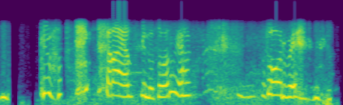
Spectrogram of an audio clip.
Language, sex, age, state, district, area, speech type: Dogri, female, 18-30, Jammu and Kashmir, Jammu, rural, conversation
